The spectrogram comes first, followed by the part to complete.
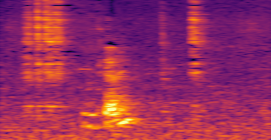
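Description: A handheld phone being moved close behind a head of long curly hair, giving a few short scraping, rustling handling noises as hair and fingers brush against it.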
